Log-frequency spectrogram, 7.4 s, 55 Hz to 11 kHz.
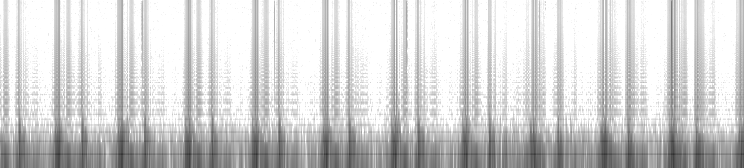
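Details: While sitting down, the heart suddenly beats weird and hard, getting fast every once in a while: low, forceful beats with uneven spacing, averaging near 88 a minute, occasional sharp clicks; irregular, pounding palpitations.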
